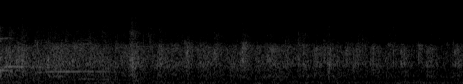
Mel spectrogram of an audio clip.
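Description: A crowd applauds steadily, the dense clapping sustained at an even level throughout, heard from within a large room with no voices rising above it.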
